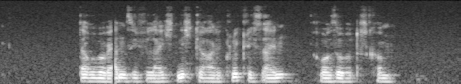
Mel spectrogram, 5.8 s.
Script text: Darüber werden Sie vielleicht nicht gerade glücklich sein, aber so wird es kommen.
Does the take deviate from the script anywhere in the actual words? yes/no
no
